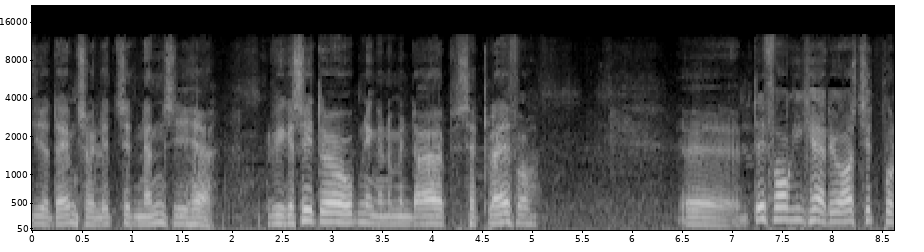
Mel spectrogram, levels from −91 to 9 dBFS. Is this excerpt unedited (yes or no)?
yes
